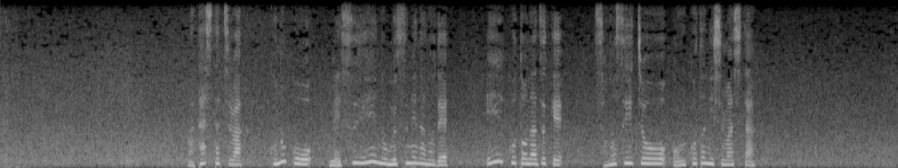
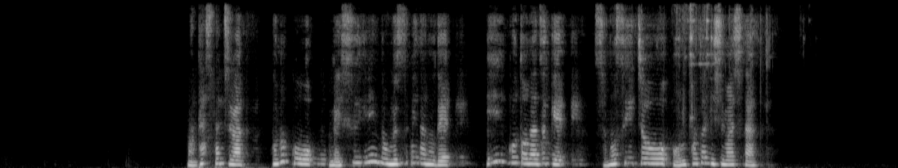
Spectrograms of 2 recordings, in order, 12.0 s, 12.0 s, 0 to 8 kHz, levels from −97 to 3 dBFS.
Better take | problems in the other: first | noise reduction (neural mask model DeepFilterNet 3)

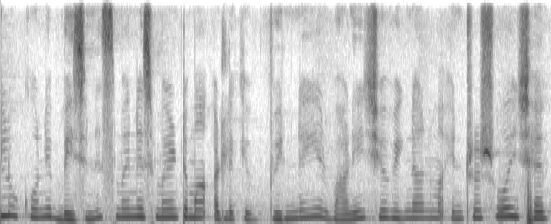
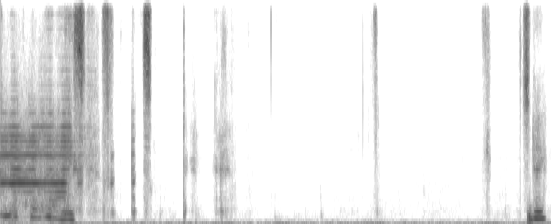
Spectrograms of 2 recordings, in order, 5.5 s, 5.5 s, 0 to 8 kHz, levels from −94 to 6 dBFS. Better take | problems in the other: first | noise reduction (neural diffusion model UNIVERSE++)

